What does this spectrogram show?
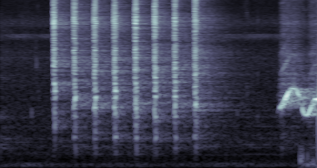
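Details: Pet ringneck parakeet (rose-ringed parakeet, Psittacula krameri) gives eight short, harsh notes in an even series, about five per second, then a rising and falling whistle.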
